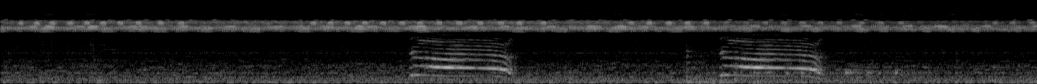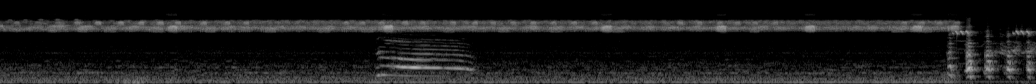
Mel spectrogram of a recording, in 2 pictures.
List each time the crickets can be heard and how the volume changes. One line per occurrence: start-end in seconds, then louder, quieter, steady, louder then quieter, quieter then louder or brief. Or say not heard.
0.0-20.6 steady.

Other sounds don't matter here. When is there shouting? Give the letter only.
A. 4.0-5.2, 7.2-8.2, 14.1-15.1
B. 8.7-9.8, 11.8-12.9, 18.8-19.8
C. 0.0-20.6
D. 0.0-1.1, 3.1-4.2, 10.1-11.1
A.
